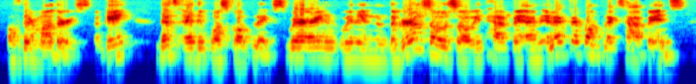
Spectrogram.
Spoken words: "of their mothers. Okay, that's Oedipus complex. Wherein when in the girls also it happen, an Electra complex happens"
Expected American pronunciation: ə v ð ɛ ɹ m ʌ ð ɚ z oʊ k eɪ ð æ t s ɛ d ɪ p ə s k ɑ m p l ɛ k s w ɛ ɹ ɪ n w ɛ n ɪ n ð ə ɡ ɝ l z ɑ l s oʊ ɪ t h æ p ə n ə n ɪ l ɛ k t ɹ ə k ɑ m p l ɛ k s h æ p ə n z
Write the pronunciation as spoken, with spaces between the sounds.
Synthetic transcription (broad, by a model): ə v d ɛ ɹ m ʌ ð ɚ s oʊ k eɪ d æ t s ɛ d ɪ p ə s k ɑ m p l ɛ k s w ɛ ɹ ɪ n w ɛ n ɪ n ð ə ɡ ɝ l s ɑ l s oʊ ɪ t h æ p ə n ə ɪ l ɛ k t ɹ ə k ɑ m p l ɛ k s h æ p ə n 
